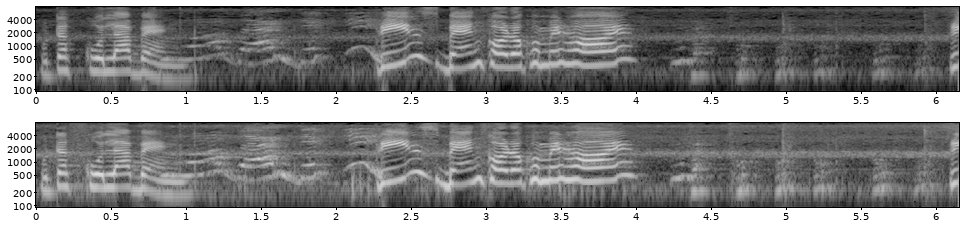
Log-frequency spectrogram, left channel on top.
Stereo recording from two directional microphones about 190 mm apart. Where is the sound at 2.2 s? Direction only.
Centre (ahead or behind).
